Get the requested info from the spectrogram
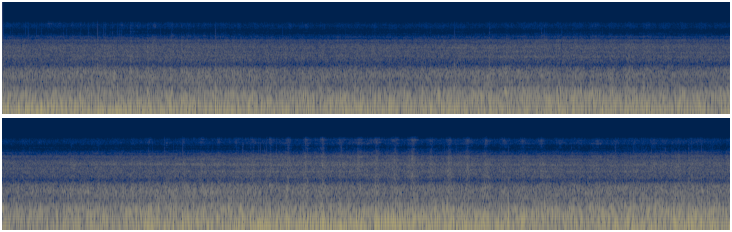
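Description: Freight train cars rolling past close by: a steady, loud rumble of steel wheels on the rails, heaviest in the low end.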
